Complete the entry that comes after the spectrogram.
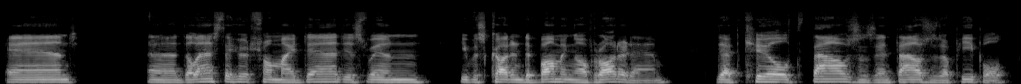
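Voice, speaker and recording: An older man in his eighties, from the Netherlands, is talking over a video call. His voice sits a little low, and he tells his stories slowly, in a reflective way, stopping often to search for words. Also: fairly even intonation, clear, resonant tone. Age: 80s. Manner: unhurried, reflective, with frequent "uh" pauses. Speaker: podcast guest. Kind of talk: conversational storytelling.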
